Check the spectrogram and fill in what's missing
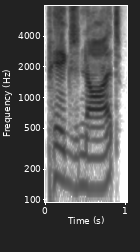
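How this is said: The s sound ends the first word. This is probably the real name. "Probably pigs not"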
